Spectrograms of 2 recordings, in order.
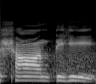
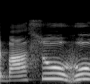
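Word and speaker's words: শান্তিঃ: মনে করেন যে শান্তি বিসর্গ আছে বিসর্গ থাকলে হ উচ্চারণ হবে।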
